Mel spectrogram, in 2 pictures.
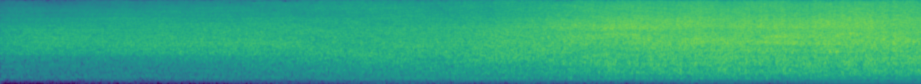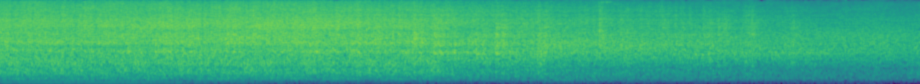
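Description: A white limited-express electric train passing at speed and running away along the line. Its rush of wheels on rail builds to a peak about a third of the way in, with clickety-clack over the rail joints and a low motor hum, then slowly fades as it recedes.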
